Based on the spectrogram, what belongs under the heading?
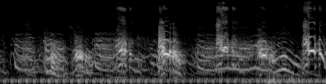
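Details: Farmed female grey francolins in Pakistan, their chattering, wavering calls arriving in uneven clusters about every half second, some notes sliding downward, set over a constant low droning hum.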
